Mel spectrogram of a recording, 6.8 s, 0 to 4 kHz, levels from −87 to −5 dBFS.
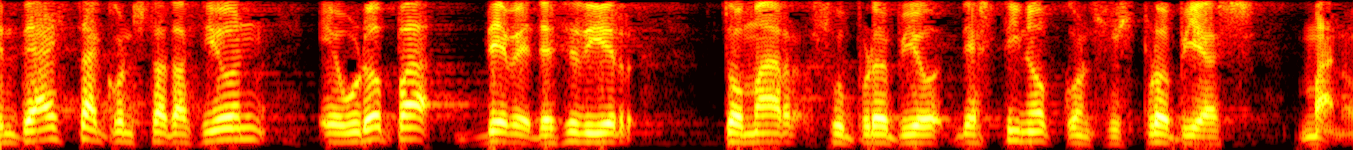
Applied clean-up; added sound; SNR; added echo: none; none; none; none.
